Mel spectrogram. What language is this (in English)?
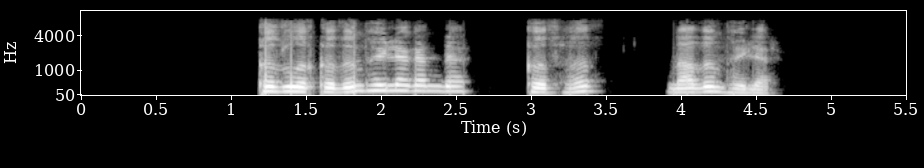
Bashkir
